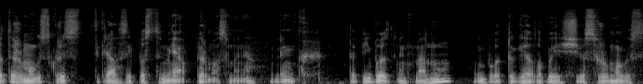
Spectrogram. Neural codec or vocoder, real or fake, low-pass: none; real; 14.4 kHz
